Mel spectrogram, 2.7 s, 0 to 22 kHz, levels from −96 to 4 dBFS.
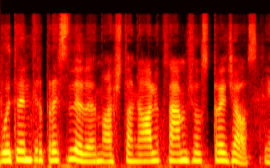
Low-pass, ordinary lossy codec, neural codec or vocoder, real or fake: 14.4 kHz; Opus, 16 kbps; codec, 32 kHz, 1.9 kbps, SNAC; fake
